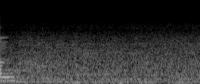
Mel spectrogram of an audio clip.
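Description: Steady, even background noise with no distinct event.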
